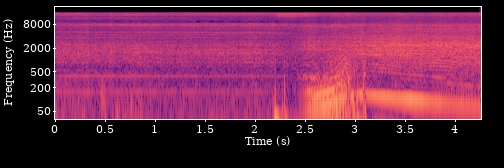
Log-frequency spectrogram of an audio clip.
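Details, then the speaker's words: Toyota Avanza, previously hesitating with low rpm, failing electric fuel pump identified: idle about 700 rpm, with AC compressor on the engine climbs smoothly and quickly without stumble; normal revving with AC on. "sekarang kita hidupkan icon ini normal dalam RPM 700 kita hidupkan Icon RPM naik kita tengok kompresor oke supaya tidak pernah lepas"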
